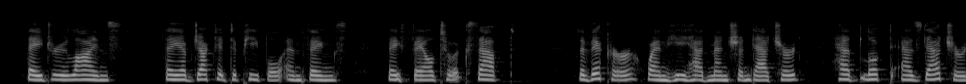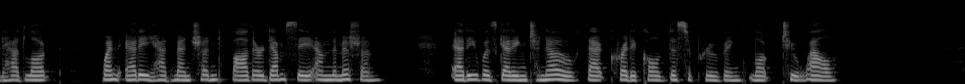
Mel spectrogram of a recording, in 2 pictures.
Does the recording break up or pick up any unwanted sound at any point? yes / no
no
